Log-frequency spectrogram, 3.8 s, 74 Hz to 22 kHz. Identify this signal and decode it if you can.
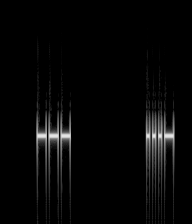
Morse code, heard as a keyed tone, about 20 wpm, spaced as for 5 wpm, 700 Hz. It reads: OV
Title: 228 Lesson 37d - Letter x - Two Characters 20wpm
